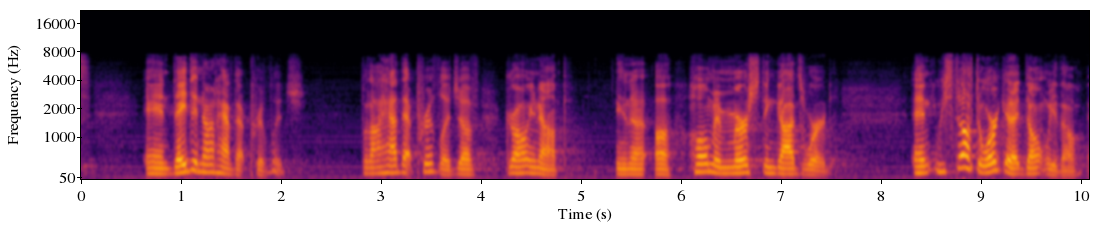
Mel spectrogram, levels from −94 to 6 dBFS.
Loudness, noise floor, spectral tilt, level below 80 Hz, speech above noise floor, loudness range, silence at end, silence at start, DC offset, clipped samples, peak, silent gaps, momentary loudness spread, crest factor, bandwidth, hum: -18 LUFS; -56 dBFS; -6.5 dB/octave; -56 dBFS; 38 dB; 4 LU; 0.1 s; 0 s; under 0.1%; under 0.1%; 0 dBFS; none; 15 LU; 18 dB; 7.8 kHz; none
